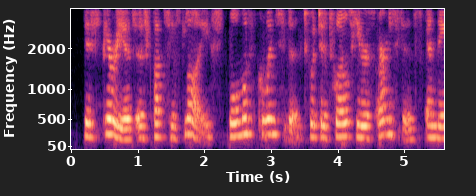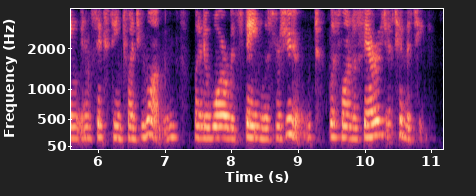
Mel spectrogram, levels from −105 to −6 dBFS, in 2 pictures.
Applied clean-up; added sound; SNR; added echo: neural mask model DeepFilterNet 3.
